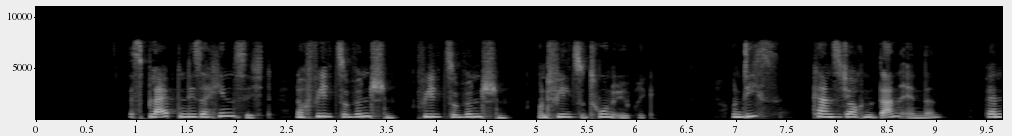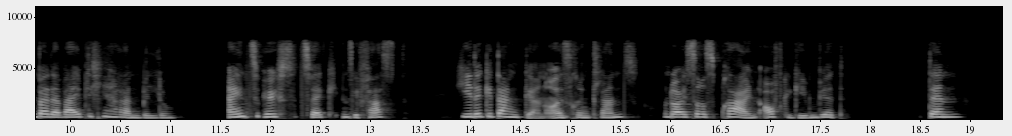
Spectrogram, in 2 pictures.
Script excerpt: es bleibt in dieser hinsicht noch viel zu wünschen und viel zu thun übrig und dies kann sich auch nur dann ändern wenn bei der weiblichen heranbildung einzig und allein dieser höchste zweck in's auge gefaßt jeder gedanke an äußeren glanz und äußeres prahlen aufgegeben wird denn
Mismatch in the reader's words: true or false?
true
